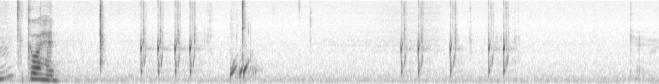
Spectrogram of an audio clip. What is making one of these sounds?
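Short menu clicks tick in quick succession.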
